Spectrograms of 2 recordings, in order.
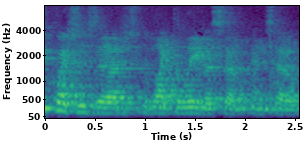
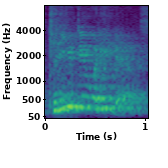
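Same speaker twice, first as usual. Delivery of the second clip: much higher, ringing rhetorical question; echoing Don's question; 12 semitones higher, 3 dB louder than usual. Acted. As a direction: lift it high and leave it hanging. Repeats Don's question to congregation.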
